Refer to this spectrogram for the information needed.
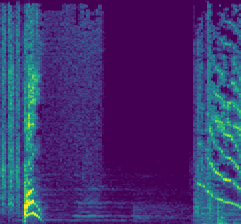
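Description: A puppy lets out one sharp, high-pitched yap, followed by a quiet lull with faint tones, then a louder burst of noisy, sliding sound near the end.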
